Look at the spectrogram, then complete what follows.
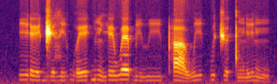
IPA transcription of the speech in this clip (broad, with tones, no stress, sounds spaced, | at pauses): i˨ ɾ eː˨ d͡ʒ ɪ˨ z i˨˦ ɡʷ eː˨˦ ɡ͡b ĩ˦˨ j e˦ w ɛ˦ ɓ i˨ β iː˨ pʰ aː˦˨ w iː˦ kʷ i˦ t͡ʃ ʊ˦˨ t ĩ˨ ɾ i˦ ɾ ĩ˨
